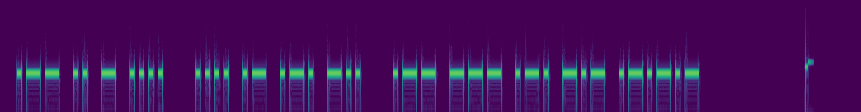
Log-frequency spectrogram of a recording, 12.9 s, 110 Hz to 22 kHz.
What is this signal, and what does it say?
Morse code, heard as a keyed tone, about 17 wpm, 700 Hz. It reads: WITH HARD WORK.
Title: Sentences from Top 1000 Words - Review Part 5 - 17wpm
